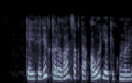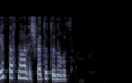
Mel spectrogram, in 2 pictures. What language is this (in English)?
Bashkir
